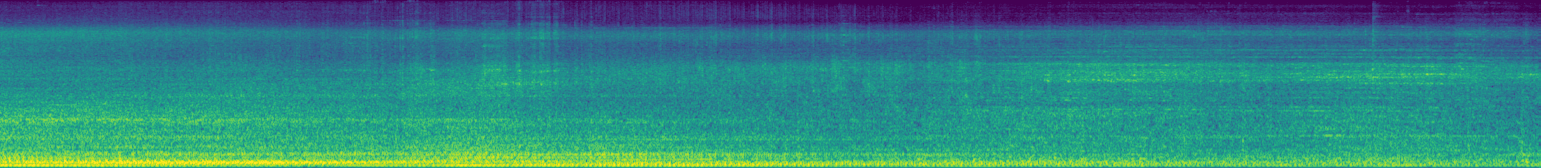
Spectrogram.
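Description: A diesel-electric passenger train pulling out. The locomotive's engine drone is strongest at first and fades as it passes, leaving the coaches rolling by with their wheels rumbling and clattering on the rails. The sound grows gradually quieter as the train moves off.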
